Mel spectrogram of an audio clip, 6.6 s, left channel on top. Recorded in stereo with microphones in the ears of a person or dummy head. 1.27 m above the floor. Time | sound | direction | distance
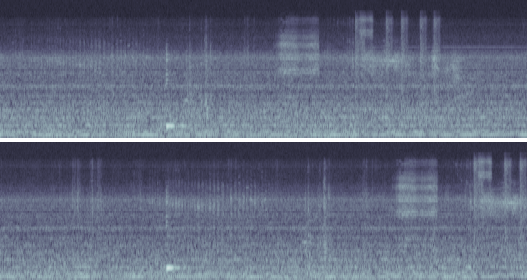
2.1 | a cowbell | 10° left (ahead or behind) | 0.8 m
